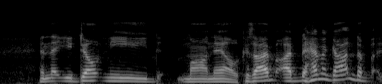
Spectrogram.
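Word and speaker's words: M'onel: just yeah this is it's an apostrophe oh it's possible yeah you it still sounds monel but you it just is spelled a little bit different yeah i like this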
